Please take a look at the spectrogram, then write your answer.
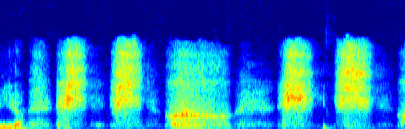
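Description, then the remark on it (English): A person demonstrates Lamaze-style breathing: a quick run of about seven short, breathy puffs in a steady rhythm, with brief pauses between them and no words. “So I take a few slow breaths and I'm really trying to seethe myself down, or or I'm walking down the aisle, or Lamaze breathing, right?”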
